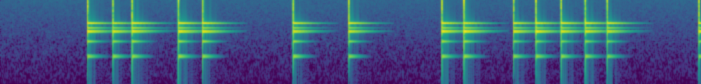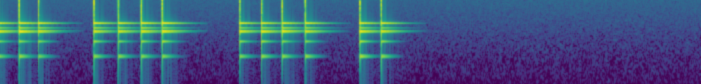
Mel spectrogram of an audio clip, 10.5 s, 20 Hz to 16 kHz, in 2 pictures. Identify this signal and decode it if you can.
Tap code, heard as taps on a metal pipe, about 6 knocks a second. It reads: MAJOR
